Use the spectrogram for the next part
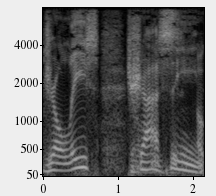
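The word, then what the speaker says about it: Jhoulys Chacín: I looked up a video and he's pronouncing it Yolis Chacin.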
